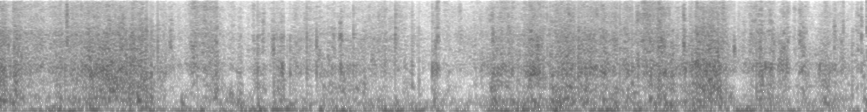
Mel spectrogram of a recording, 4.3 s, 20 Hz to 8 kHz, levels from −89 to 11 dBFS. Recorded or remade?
remade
